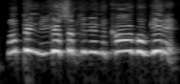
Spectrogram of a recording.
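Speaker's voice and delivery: high, loud cartoonish cousin voice; cousin Ricky voice. Cousin Ricky pulling him aside, in a high squeaky voice.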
